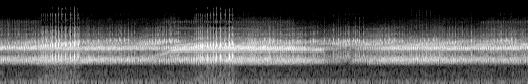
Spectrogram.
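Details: Two clear rising, rattling trills from an upland chorus frog early on, then only the dense continuous drone of a distant frog chorus.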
